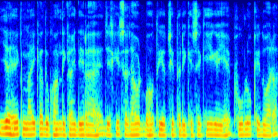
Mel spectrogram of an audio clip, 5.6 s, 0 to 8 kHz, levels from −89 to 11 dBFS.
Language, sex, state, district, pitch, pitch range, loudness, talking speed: Hindi, male, Uttar Pradesh, Budaun, 120 Hz, 115-125 Hz, -18 LUFS, 235 wpm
